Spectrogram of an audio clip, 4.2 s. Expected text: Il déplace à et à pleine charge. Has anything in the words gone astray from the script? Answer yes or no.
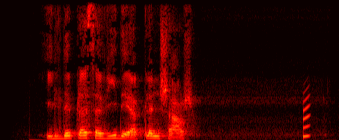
yes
